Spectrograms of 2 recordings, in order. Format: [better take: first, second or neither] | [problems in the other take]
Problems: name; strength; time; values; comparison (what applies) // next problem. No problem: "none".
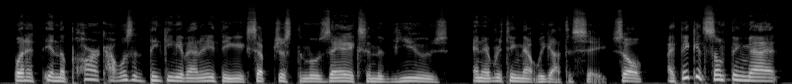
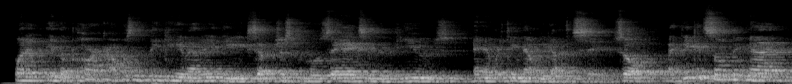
first | room echo; noticeable; dies away in 1.3 s // off-mic speech; far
